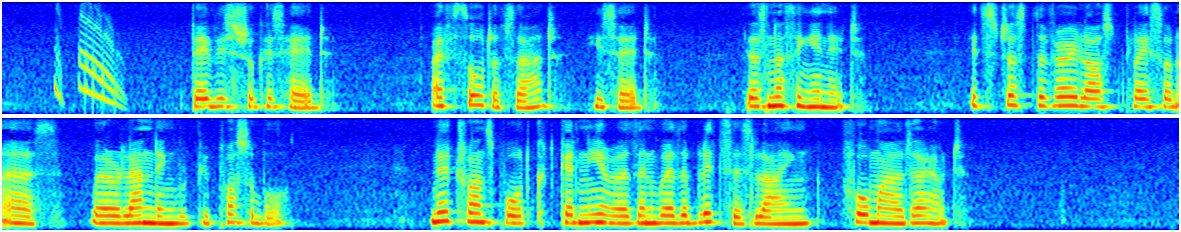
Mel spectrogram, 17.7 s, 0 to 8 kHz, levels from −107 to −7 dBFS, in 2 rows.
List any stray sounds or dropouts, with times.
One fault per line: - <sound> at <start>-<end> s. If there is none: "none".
- chirp at 0.4-1.0 s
